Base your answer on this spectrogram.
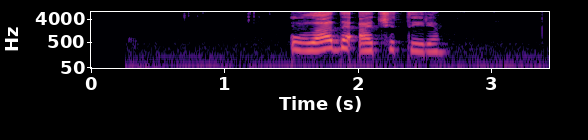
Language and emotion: Russian, neutral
